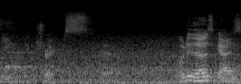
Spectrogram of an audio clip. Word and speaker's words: Victrix: So Vixtrix, how do you say it? Vixtrix? Victrix. V-I-C. V-I-C. Victrix.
